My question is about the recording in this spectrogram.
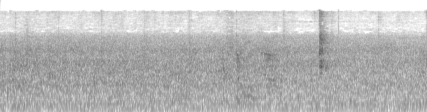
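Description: Steady city street noise of road traffic, with a single short click about three seconds in.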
